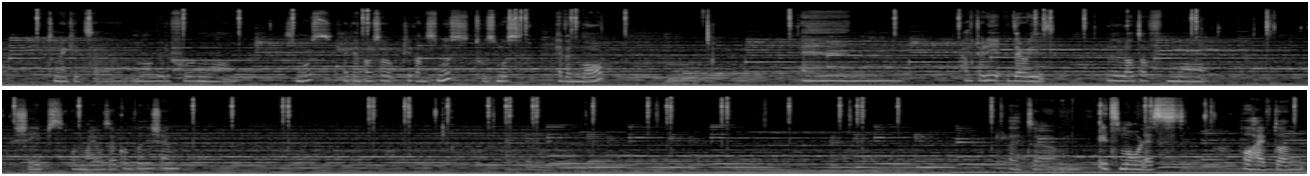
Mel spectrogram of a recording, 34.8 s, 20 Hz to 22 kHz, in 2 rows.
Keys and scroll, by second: 16.9 ctrl+d, 33.5 ctrl+d.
